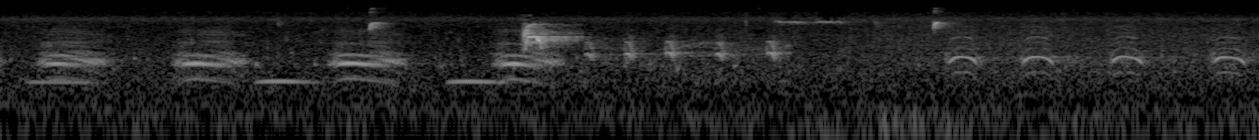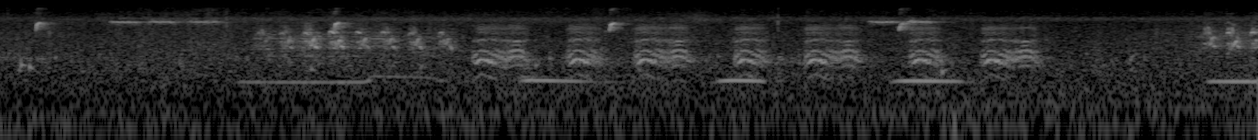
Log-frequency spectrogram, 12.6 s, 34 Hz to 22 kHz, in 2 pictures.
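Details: Birds in a New Jersey garden, northeast USA, partly cloudy at 36–50°F on 5 April 2024, the day of a 4.8 magnitude earthquake: repeated hoarse, nasal caw-like calls in rhythmic runs, mixed with high chirps and a faint low tone.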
